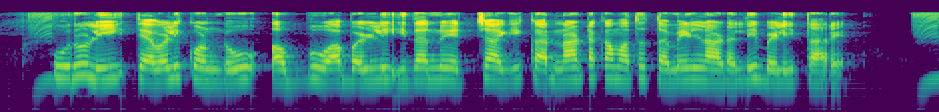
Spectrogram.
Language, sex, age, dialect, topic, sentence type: Kannada, female, 18-24, Mysore Kannada, agriculture, statement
